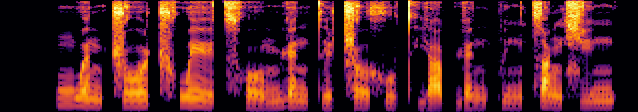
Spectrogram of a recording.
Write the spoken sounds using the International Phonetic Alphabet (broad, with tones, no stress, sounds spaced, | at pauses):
m w ə˥˨ n ʈ͡ʂ o˦ ʊ̯ ʈ͡ʂʰ w e˥˨ ɪ̯ t͡sʰ o˨˦ ʊ̯ m ɥ ɛ˥˨ n t̪ i˨˦ ʈ͡ʂ ɤ˨˦ x u˨˦ t̪ʰ j ä̰˨˩ p ɥ ɛ˨˦ n p i˨˦ ŋ t͡s ɑ˥˨ ŋ ɕ i˦ ŋ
